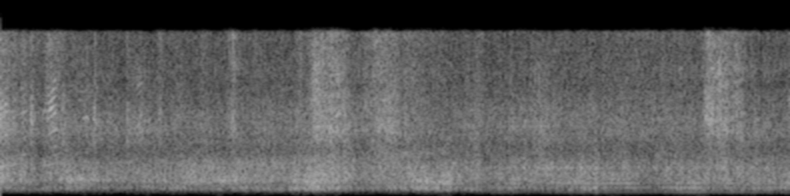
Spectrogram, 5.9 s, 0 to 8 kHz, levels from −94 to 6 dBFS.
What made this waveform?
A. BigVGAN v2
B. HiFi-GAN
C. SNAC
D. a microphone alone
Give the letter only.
D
